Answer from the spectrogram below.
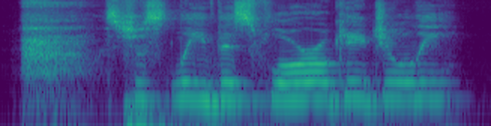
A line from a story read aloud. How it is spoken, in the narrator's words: You moan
